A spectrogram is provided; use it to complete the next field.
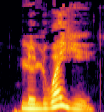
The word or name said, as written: loyer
